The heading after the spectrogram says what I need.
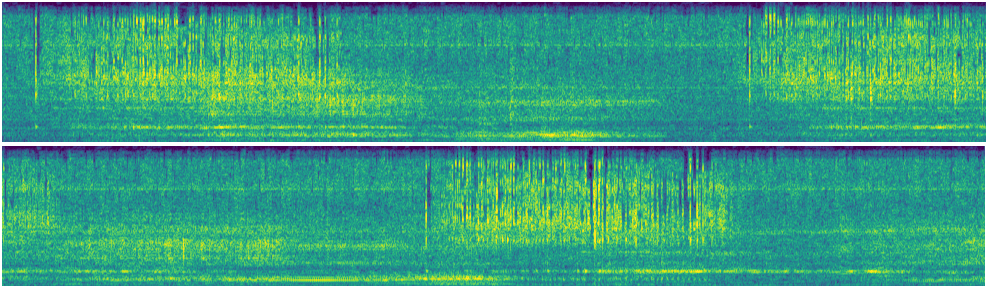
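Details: Rough, rattling breaths in slow cycles, loudest on inhalation, over a steady background hum, from a group of five girls on holiday, after a nightclub and alcohol; snoring.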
